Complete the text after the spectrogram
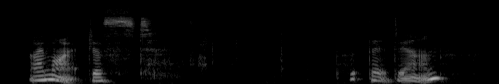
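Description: Paper rustles as it is handled.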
